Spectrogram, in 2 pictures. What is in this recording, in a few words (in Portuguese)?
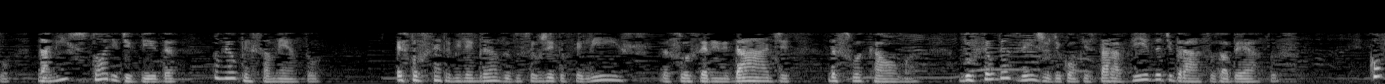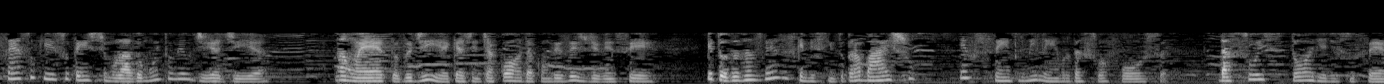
carinho neutra; Telemensagens; fem; Telemensagens 2017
